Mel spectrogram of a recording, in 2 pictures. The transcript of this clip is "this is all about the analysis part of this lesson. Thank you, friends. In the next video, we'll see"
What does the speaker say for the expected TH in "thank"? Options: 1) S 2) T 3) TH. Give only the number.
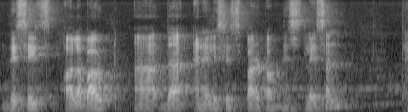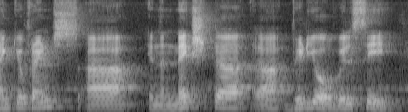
2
